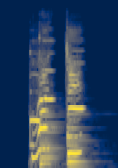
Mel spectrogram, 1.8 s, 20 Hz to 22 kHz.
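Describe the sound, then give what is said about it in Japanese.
A bright two-note chime rings out clearly and alone, each tone ringing briefly with a short gap between, a TBS Radio 90.5MHz time signal marking one o'clock. “ふわっちが一時をお知らせします”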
